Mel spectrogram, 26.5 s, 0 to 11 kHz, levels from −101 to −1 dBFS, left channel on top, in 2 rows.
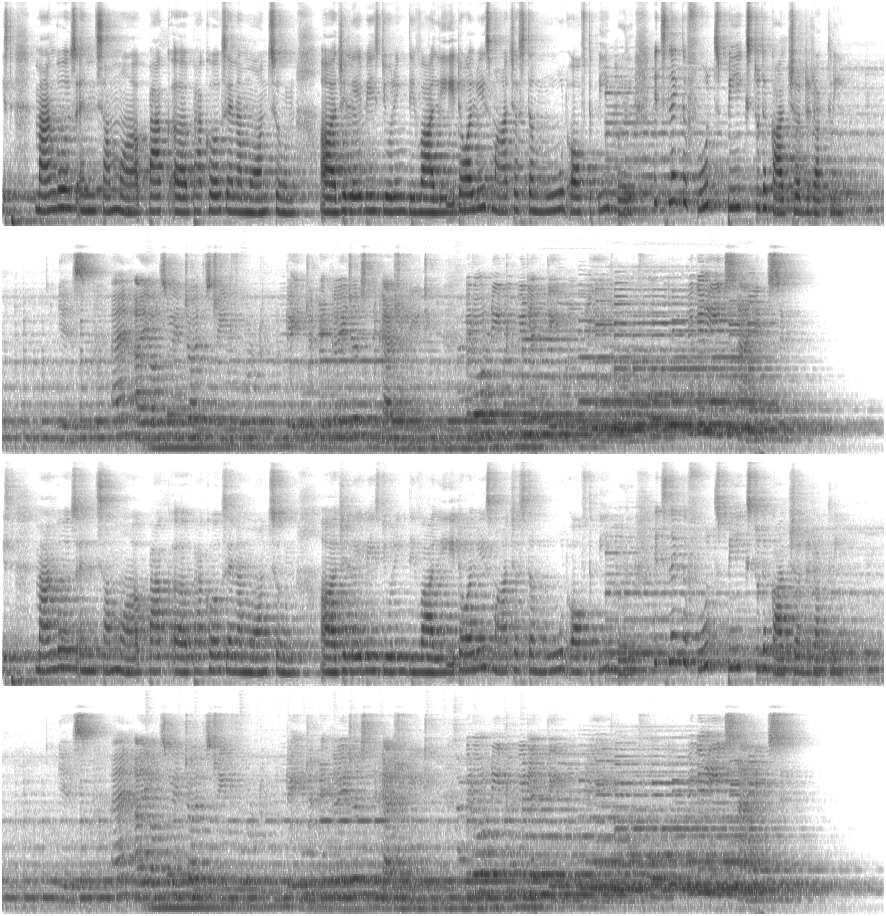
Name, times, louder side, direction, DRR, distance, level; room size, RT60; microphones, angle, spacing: voice 1, 0.0-9.7 10.0-12.6, left 3 dB, 75° left, 8 dB, 0.5 m, -28 dB
sound 1, 9.0-24.5, left 1 dB, 50° left, 3.0 m, -33 dB
voice 2, 14.0-25.1, left 1 dB, 25° left, -3 dB, 2.8 m, -35 dB
sound 2, 15.3-21.1, equal, 80° right, 3.1 m, -38 dB
15.5 x 15.0 x 4.6 m, 2.7 s
head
